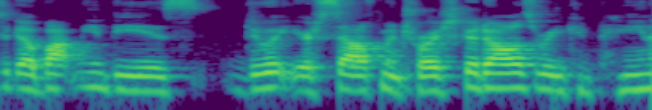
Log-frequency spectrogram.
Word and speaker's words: Matryoshka: Matryoshka is what the Russian dude on the Yahoos said.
